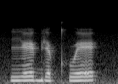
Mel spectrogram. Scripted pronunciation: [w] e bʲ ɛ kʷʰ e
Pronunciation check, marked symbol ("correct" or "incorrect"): incorrect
